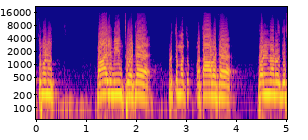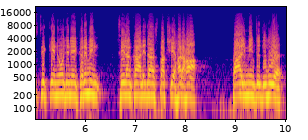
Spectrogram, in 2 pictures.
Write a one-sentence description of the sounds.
A man is giving a speech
